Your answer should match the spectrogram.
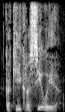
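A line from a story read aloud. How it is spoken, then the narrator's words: Breathless exhale. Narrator (Russian): выдохнул Леня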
